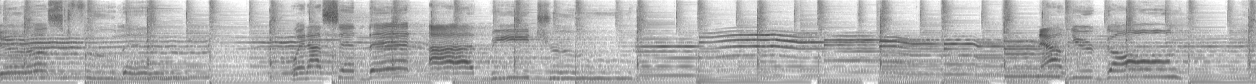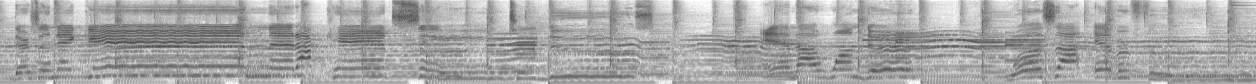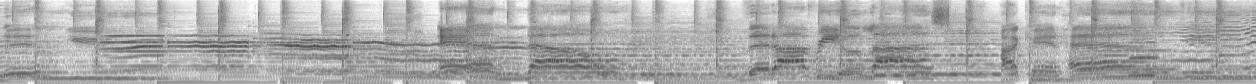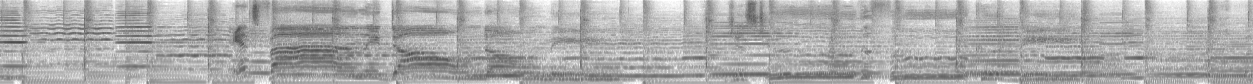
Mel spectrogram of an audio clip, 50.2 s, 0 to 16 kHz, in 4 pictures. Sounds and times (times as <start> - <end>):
Rhythm and blues: 0.0 - 50.2.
